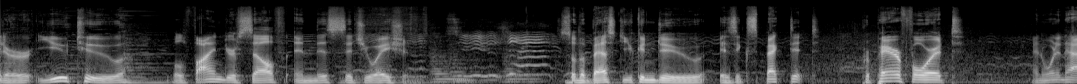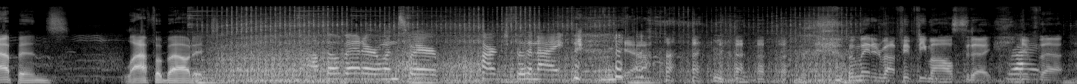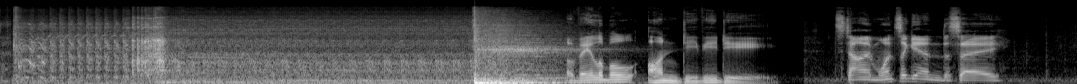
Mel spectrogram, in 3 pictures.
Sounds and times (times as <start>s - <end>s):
Vehicle: 12.6s - 26.4s
Speech: 19.2s - 21.4s, 27.2s - 29.3s, 29.9s - 31.6s.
